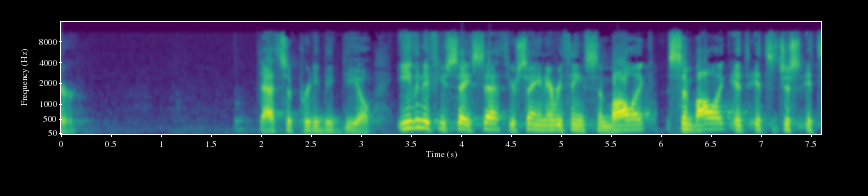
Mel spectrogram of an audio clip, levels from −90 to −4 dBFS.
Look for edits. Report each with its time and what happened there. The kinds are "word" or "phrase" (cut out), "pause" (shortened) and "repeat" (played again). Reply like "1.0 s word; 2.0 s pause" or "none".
6.0 s pause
